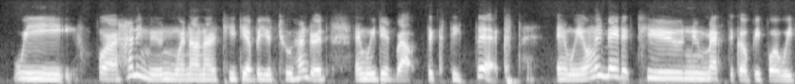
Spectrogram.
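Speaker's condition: Congenital hearing loss; about 75% hearing loss

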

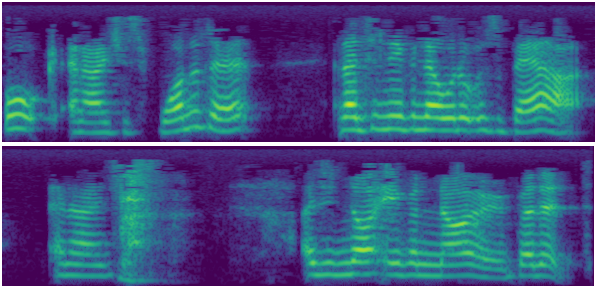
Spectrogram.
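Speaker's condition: Cleft palate; palate later stretched

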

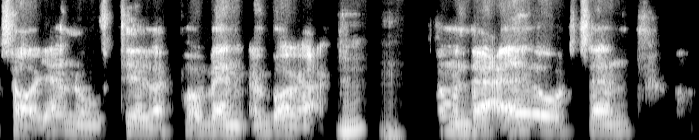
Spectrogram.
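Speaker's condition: Cerebral palsy; visible disability

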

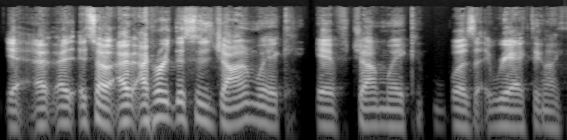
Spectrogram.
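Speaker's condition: No condition

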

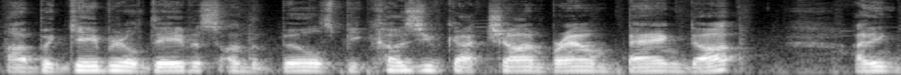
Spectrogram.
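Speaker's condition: No condition

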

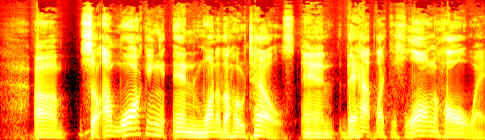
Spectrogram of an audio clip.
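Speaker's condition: Cleft lip and palate

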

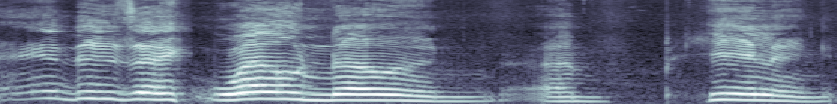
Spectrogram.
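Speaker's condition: Cerebral palsy; odd sort of voice

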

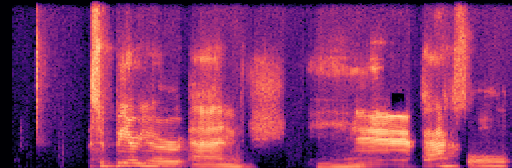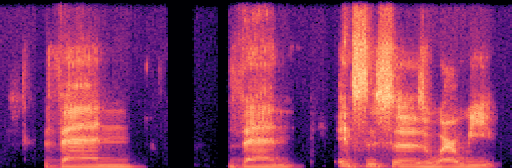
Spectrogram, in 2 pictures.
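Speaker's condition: Stutter; lifelong stutter, grew up stuttering in Lebanon, avoided speaking almost entirely for over 25 years; learned breathing technique to control stuttering, joined Toastmasters, speaks professionally, stand-up comedy; stutter may sound like internet problems, repeated fillers such as eh; repeated words, prolonged sounds, blocks

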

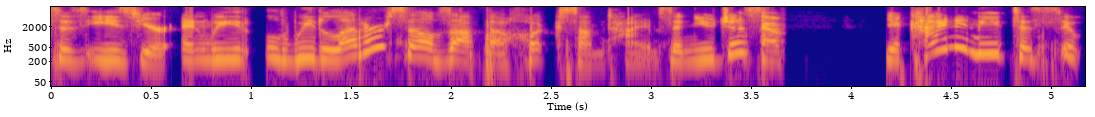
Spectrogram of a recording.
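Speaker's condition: No condition

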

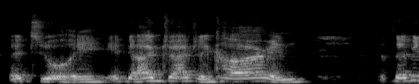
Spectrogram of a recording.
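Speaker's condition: Torsional dystonia; sudden onset eighth grade, rare muscle and nerve disease, torso twisting, wheelchair by senior year, colon surgery; voice difficult to understand at first, trouble pronouncing certain words, pauses to substitute other words

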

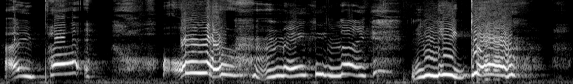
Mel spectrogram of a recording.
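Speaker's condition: Dystonia; wheelchair user

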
